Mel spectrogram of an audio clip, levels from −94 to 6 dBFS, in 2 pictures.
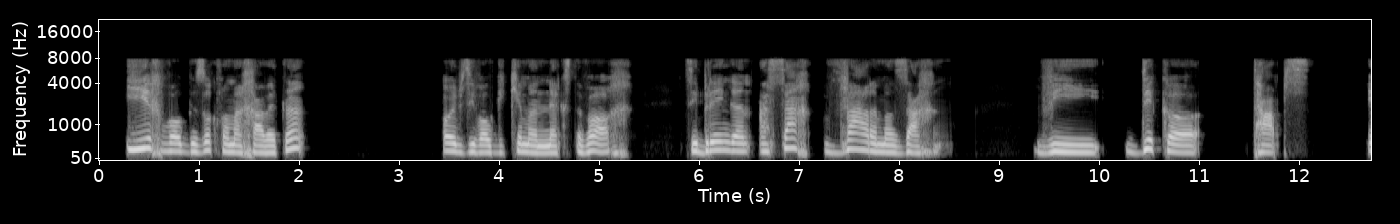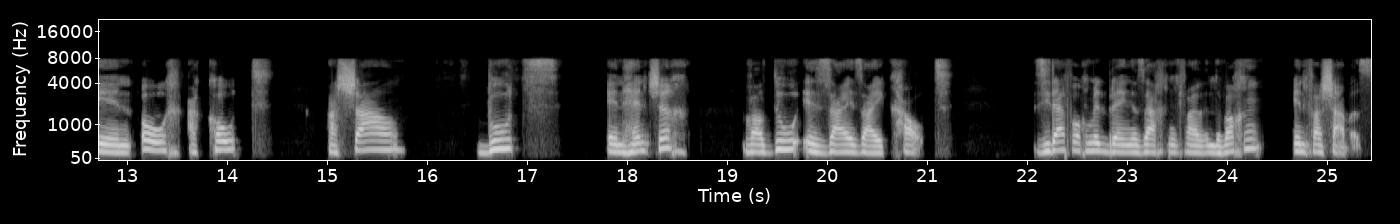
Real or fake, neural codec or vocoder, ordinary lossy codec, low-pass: real; none; none; none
